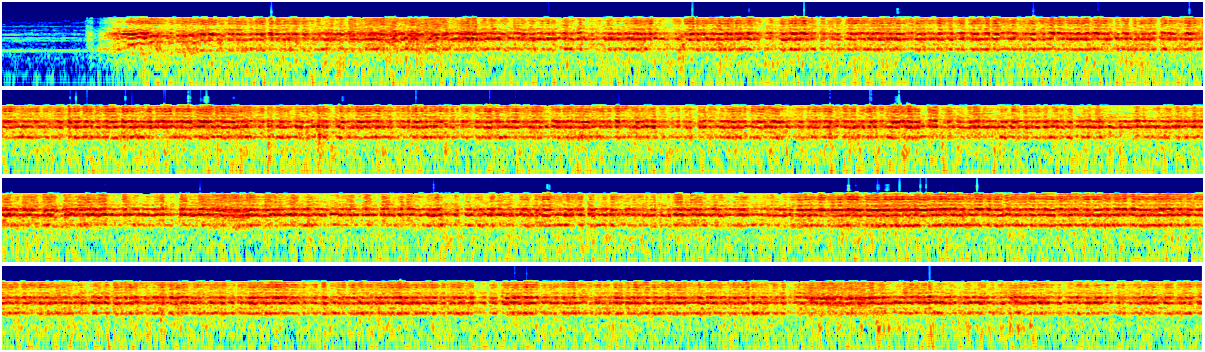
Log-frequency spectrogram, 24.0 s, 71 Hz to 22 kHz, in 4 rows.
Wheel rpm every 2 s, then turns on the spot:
150, 220, 230, 230, 240, 230, 230, 230, 230, 230, 230, 230.
none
